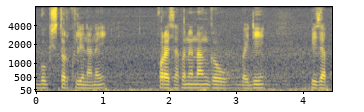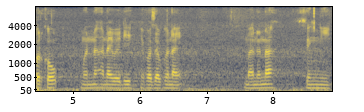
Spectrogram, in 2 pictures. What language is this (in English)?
Bodo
